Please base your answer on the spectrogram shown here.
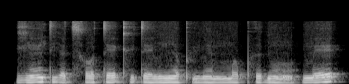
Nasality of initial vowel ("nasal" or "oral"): nasal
